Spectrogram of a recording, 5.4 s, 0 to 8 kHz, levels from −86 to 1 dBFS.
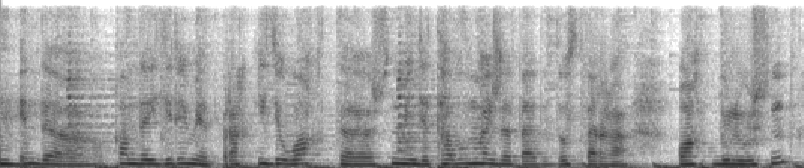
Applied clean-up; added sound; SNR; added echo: none; Vehicle horn, car horn, honking; 18 dB; reverberation time 0.6 s.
